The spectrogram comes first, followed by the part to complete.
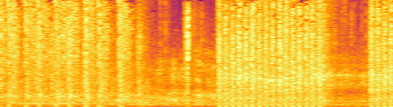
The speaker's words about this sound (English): Hey, shoot some rounds if they're trying to play.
